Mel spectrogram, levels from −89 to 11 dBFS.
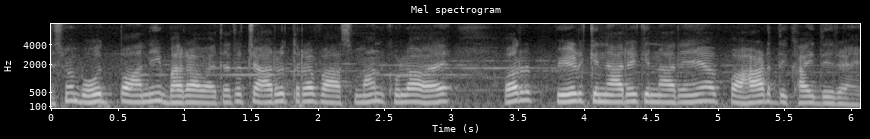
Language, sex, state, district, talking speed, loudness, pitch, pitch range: Hindi, male, Bihar, Araria, 215 wpm, -17 LUFS, 205 Hz, 195-220 Hz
